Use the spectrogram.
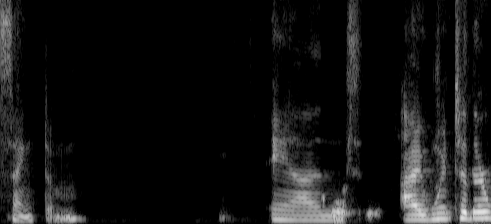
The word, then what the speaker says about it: SNCTM: But it's spelled SNCTM. It's pronounced sanctum.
